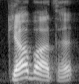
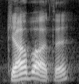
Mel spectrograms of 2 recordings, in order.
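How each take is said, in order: First: It is said as a question. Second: The same.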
